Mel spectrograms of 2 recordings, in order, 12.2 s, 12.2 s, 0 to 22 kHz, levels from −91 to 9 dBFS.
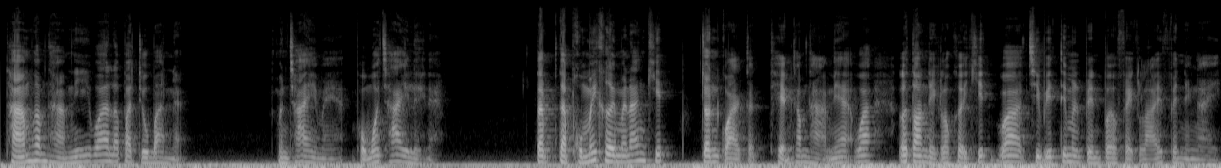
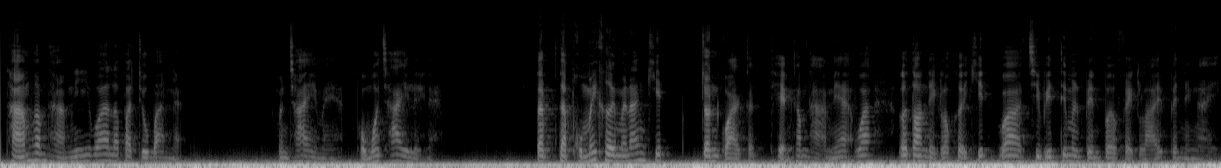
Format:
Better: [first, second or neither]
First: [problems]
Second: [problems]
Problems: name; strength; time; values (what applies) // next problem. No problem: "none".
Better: first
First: low rumble; faint; throughout; 25 dB below the speech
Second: low rumble; loud; throughout; 1 dB below the speech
